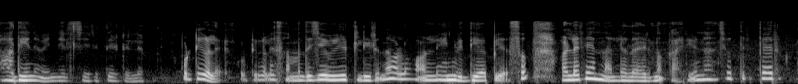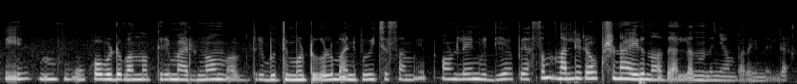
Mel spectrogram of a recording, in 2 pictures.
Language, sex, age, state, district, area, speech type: Malayalam, female, 60+, Kerala, Pathanamthitta, rural, spontaneous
